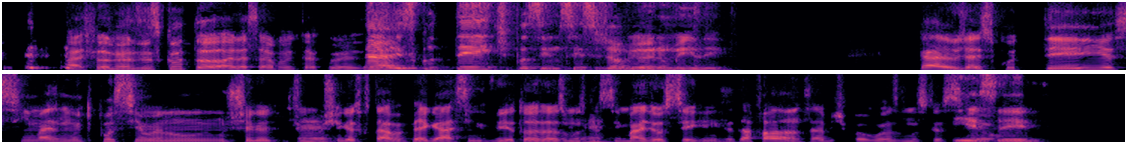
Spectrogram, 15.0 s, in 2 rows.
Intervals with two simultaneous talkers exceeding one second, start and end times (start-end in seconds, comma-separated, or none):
none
